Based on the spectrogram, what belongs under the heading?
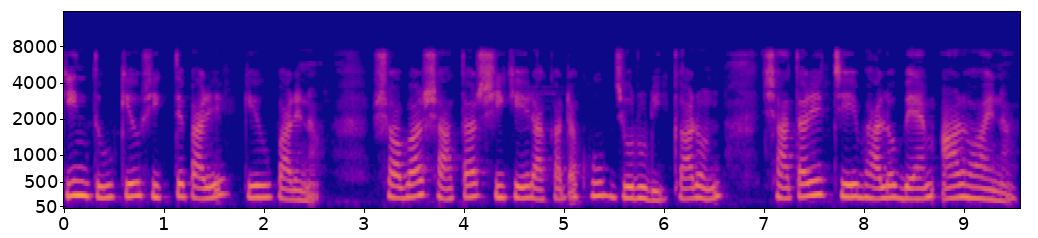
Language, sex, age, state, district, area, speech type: Bengali, female, 18-30, West Bengal, Howrah, urban, spontaneous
